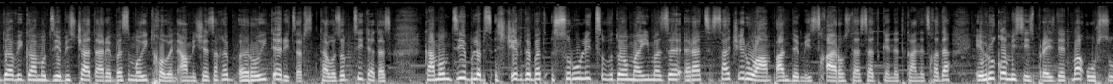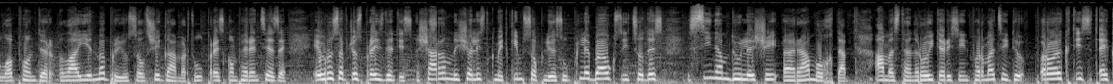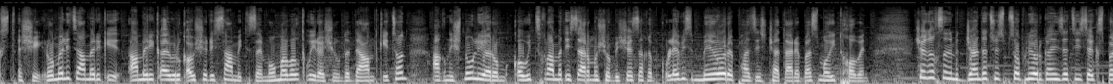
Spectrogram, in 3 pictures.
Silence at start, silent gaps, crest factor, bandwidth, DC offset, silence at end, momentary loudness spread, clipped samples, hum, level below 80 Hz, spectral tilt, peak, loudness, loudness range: 0 s; none; 10 dB; over 20 kHz; 2%; 0 s; 6 LU; 0.2%; none; -30 dBFS; -5 dB/octave; 0 dBFS; -11 LUFS; 2 LU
